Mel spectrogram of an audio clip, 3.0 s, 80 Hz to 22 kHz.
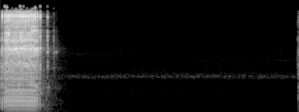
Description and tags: Pneumatic chisel hammer - Atlas Copco rrc 22f - Start 1
Atlas copco rrc 22f pneumatic chisel hammer started once.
